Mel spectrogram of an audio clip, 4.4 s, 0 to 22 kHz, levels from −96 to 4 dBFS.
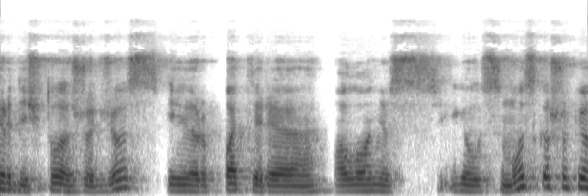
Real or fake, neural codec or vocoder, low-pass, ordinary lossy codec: fake; vocoder, 48 kHz, 128 mel bands, Vocos; 14.4 kHz; MP3, 96 kbps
